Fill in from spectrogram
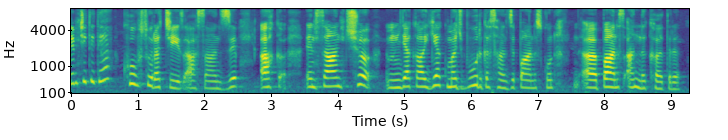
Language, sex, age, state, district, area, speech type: Kashmiri, female, 18-30, Jammu and Kashmir, Budgam, urban, spontaneous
